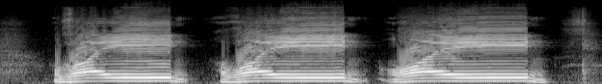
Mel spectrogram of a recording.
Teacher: اس میں خا اور غین میں خرخر کی آواز ہوتی ہے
